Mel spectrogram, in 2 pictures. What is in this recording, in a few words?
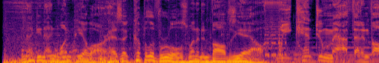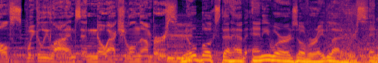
Tailgate Promo; Yale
